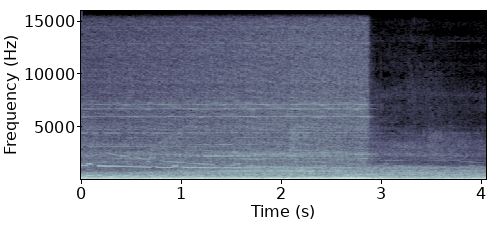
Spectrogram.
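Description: Dark ambient soundtrack: a loud, steady low rumbling drone with thin tones gliding slowly downward above it. The upper layer cuts off abruptly about three seconds in, leaving the drone.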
